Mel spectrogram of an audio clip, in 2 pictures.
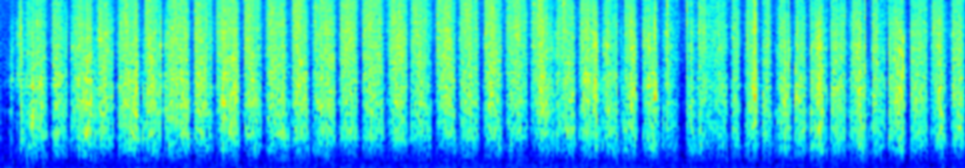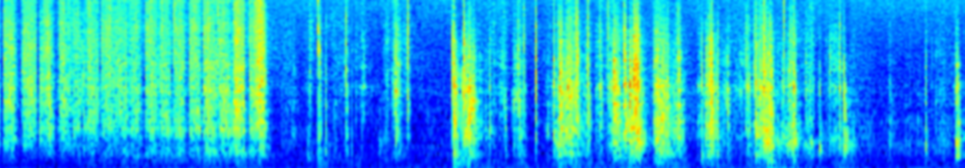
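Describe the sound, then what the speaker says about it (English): Sandpaper rubbing back and forth on model helicopter landing-gear skid pants, fast even strokes for about twelve seconds, then pauses and shorter, more irregular scraping bursts as the part is trimmed, close and alone. "Sand and trim as necessary."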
